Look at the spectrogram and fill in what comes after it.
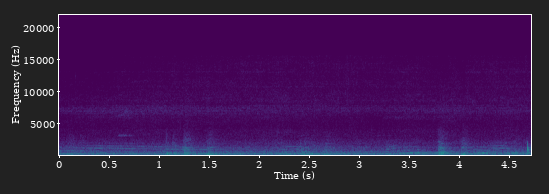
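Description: Tobu Railway electric train running, heard from inside the car: a steady rumble of wheels on rail with a held hum and a faint whine that rises and falls. Paired clacks over rail joints come about a second in and again near the end.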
